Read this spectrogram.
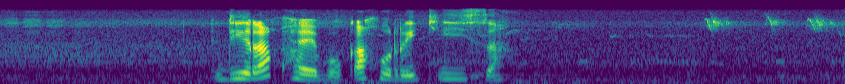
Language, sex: Tswana, female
